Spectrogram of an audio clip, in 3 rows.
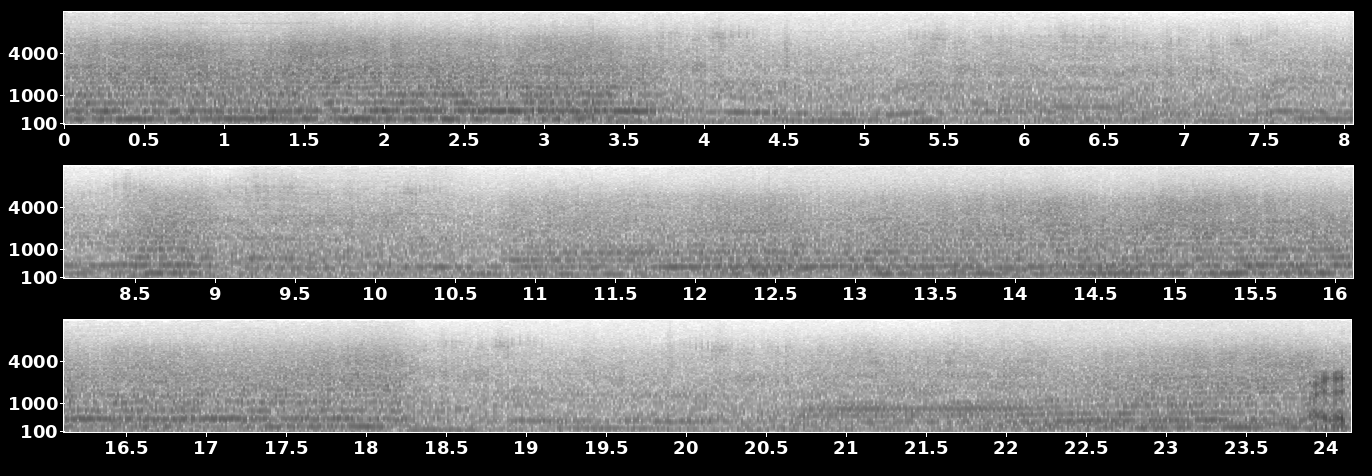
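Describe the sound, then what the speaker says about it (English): Loud vintage race car without a muffler at 1960s Fuji in Assetto Corsa, a raw, buzzing engine roar that surges and dips through gear changes across a long stretch, dominating throughout. "I think somebody could have put a muffler on that one."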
